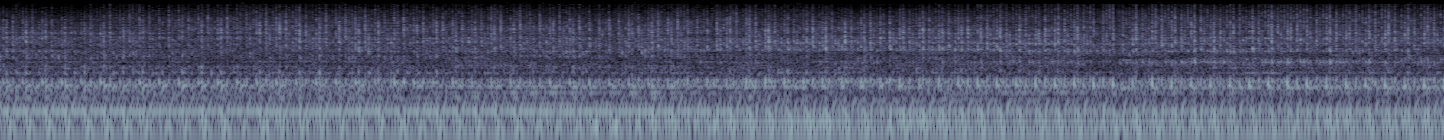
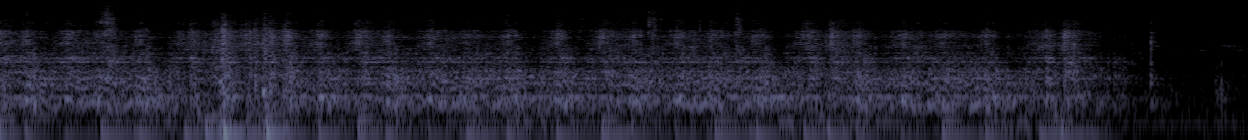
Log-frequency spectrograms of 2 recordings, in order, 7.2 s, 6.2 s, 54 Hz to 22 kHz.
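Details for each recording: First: Holden red motor 173 ci (2.8 L) six, about 1971, ex-Bedford CF van, first run after years laid up: steady, even idle with low regular thrum, no knocks or misses; running smoothly. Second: Holden red motor 173 ci (2.8 L) six, about 1971, ex-Bedford CF van, unrun for years, fuel tipped into carburettor: uneven, labouring cranking about three turns a second fading out as the battery goes flat.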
